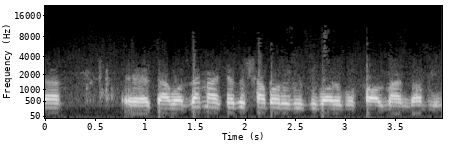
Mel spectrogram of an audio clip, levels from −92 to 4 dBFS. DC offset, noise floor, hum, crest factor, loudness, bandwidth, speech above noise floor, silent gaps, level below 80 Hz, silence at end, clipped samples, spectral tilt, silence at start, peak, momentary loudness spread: under 0.1%; -40 dBFS; none; 14 dB; -15 LUFS; 5.2 kHz; 25 dB; none; -60 dBFS; 0 s; under 0.1%; -7 dB/octave; 0 s; -2 dBFS; 4 LU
